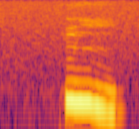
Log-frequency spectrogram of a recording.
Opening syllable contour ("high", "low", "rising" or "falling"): falling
